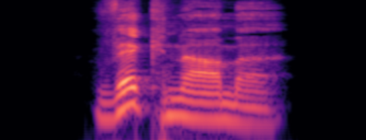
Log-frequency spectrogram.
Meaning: removal
- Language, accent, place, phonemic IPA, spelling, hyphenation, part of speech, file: German, Germany, Berlin, /ˈvɛkˌnaːmə/, Wegnahme, Weg‧nah‧me, noun, De-Wegnahme.ogg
